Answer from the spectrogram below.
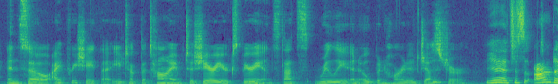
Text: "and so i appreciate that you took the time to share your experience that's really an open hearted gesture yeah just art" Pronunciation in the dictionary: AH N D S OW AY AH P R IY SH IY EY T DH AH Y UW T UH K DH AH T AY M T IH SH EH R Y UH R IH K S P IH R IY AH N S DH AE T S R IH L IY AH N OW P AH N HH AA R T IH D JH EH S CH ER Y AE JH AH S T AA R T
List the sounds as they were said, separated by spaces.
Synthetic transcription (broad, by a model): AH N S OW AY AH P R IY SH IY EY T DH AH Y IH T UH K DH AH T AY M T IH SH EH R Y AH R IH K S P IH R IY AH N S DH AE T S R IH L IY AH N OW P AH N HH AA R T IH D JH EH S CH ER Y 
